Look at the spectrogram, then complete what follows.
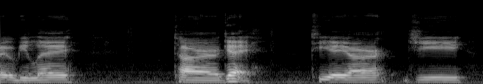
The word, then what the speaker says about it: targhe: It would be le targhe. T-A-R-G, let's see if you remember how you keep the hard G there. T-A-R-G-H-E, letarghe, va bene.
